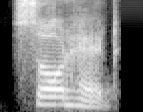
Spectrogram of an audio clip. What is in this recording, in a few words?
"sorehead", Indian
